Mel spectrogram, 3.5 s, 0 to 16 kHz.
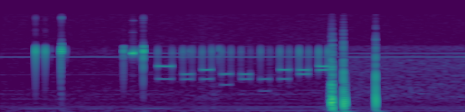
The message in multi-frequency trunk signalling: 6690ST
